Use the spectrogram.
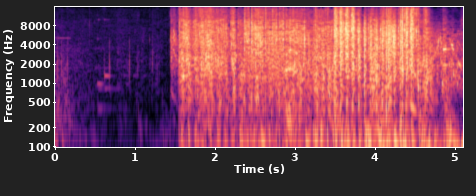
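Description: After a quiet second, sustained rapid gunfire erupts in the video game Modern Warfare 2, dense automatic bursts with overlapping shots, loud and continuous until the end.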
